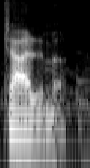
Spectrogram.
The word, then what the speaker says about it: calme: Attention hein, prononciation c'est pas calme. C'est calme.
